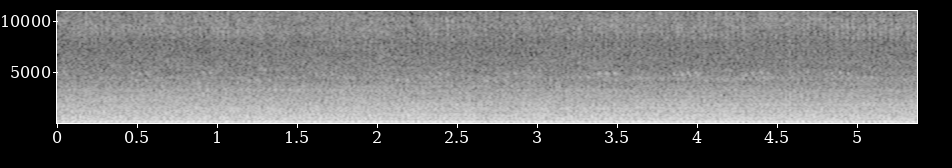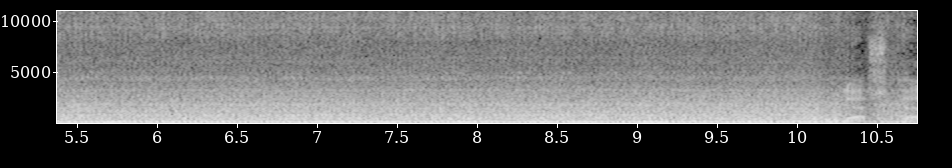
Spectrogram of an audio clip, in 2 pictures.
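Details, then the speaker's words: Honda EU3000is inverter generator, running at full throttle (not eco mode): steady, even constant-pitch drone, no surging, knocks or rattles; normal running. "okay y'all that is on Full trle we'll get them a little closer"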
